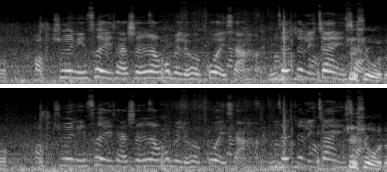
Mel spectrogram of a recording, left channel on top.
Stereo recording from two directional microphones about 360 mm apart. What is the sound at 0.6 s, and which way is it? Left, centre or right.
Speech, left.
